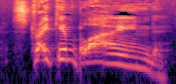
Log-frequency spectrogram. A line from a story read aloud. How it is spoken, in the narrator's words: Maybe some shouted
